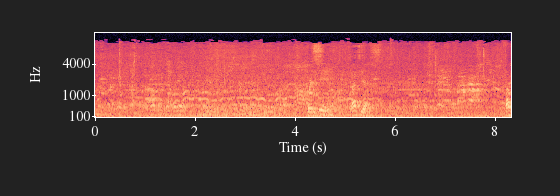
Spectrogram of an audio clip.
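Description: People talk and call out nearby outdoors.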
